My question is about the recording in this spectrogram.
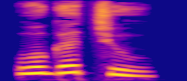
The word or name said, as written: ಒಗಚು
